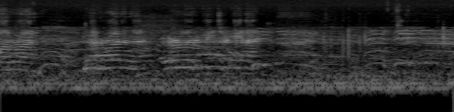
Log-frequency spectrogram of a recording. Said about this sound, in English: Fans are cheering for TJ and jeering at Jeff Scofield. So you can see who the fans like at Auburndale.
